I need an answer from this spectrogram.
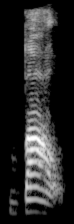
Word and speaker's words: bow: And the last column, rhyming with plow or how, is the word bow.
